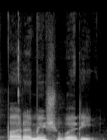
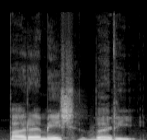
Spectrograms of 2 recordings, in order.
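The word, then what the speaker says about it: Parameśvarī: Note this is Va, Parameshwari, and not a W. It should not be pronounced as Parameshwari. It is Parameshwari.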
